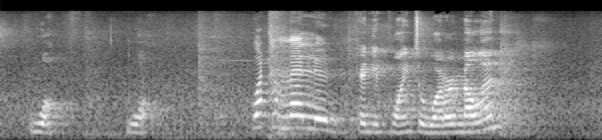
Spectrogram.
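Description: A woman speaks calmly and clearly nearby.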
